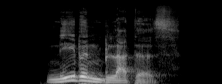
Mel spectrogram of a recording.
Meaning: genitive singular of Nebenblatt
- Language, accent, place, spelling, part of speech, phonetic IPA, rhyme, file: German, Germany, Berlin, Nebenblattes, noun, [ˈneːbn̩blatəs], -eːbn̩blatəs, De-Nebenblattes.ogg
